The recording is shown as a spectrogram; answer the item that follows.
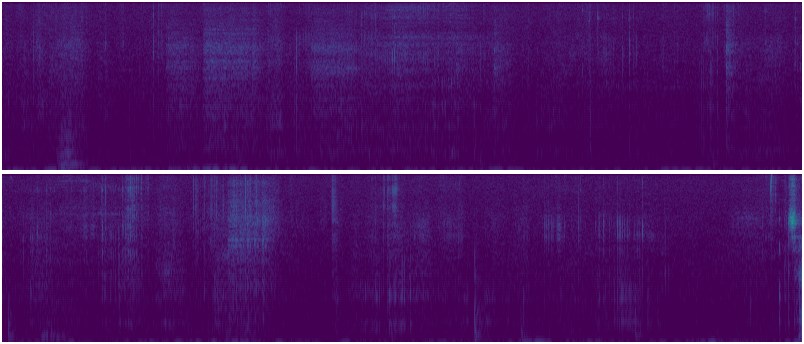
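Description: Faint rustling and scraping of a helmet's fabric-covered cheek pad and liner being handled as a chin strap and plastic buckle are forced through it, with a few small clicks.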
